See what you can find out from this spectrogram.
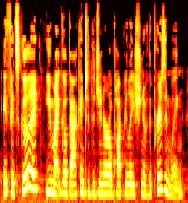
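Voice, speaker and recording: A woman's voice: mid-range voice, expressive, quick pace, lightly acted. A woman playing a sardonic, commanding interrogator in an audio drama, curt and sarcastic. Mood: sardonic, bargaining. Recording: faint music behind.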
